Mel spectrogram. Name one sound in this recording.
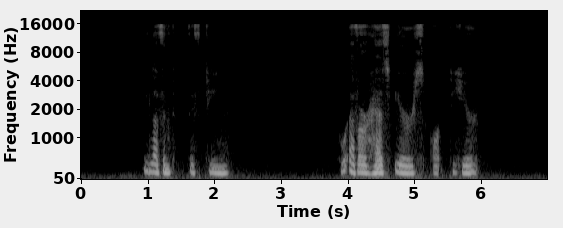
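A middle-aged woman speaks calmly into a headset microphone, close up, in short bursts.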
